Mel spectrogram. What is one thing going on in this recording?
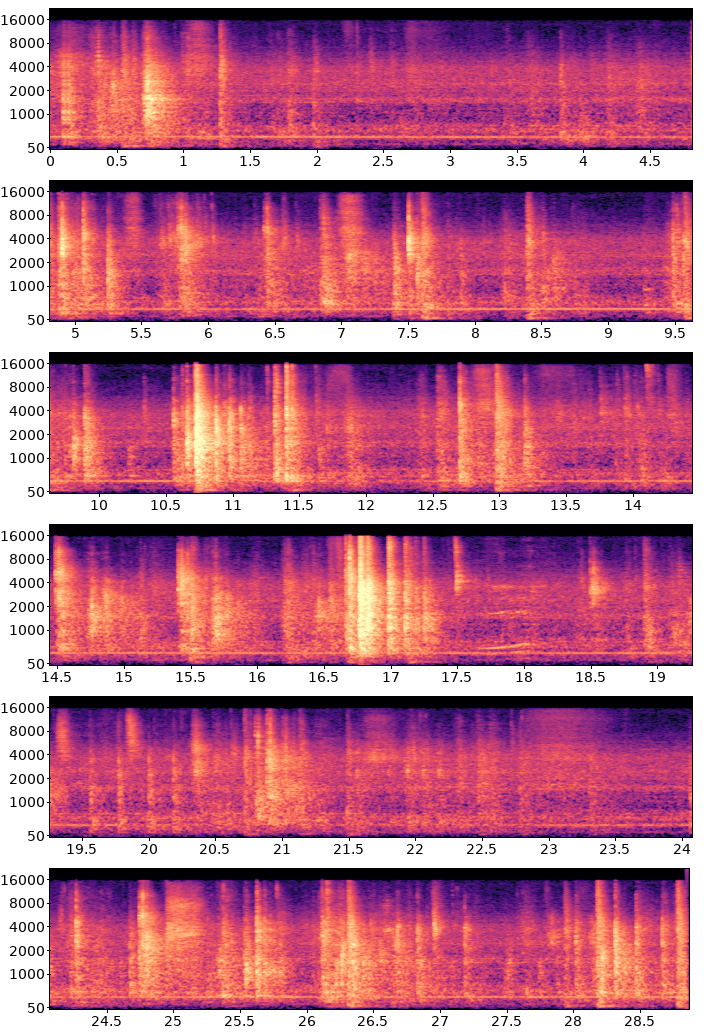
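Foosball rods clatter as players spin and slide them.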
